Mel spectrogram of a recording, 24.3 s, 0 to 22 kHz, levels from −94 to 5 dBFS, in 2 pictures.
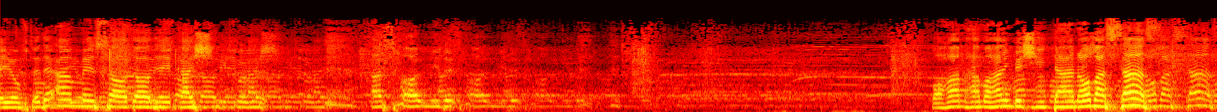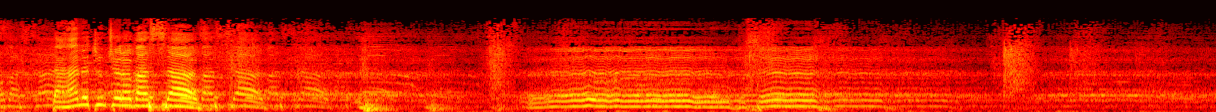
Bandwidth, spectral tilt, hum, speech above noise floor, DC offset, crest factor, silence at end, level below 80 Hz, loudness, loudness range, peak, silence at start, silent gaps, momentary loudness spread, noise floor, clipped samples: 11.5 kHz; -4.5 dB/octave; none; 23 dB; under 0.1%; 22 dB; 0 s; -48 dBFS; -21 LUFS; 18 LU; 0 dBFS; 0 s; none; 23 LU; -43 dBFS; under 0.1%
